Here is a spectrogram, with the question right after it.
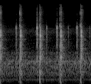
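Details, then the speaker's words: A handheld shockwave therapy device on a low setting, self-applied to the elbow for golfer's elbow (likely tendon micro-tears) in a man near 50, gives sharp, regular tapping clicks about five per second, around 250 of 2,000 strikes. "So it'll strike, that little hammer will strike about 2,000 times, and then I'll give it a quit."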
